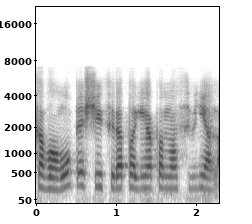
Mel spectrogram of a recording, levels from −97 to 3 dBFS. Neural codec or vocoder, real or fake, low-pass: codec, 16 kHz, about 1 kbps, DyCAST, with the encoder's durations; fake; 7.2 kHz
